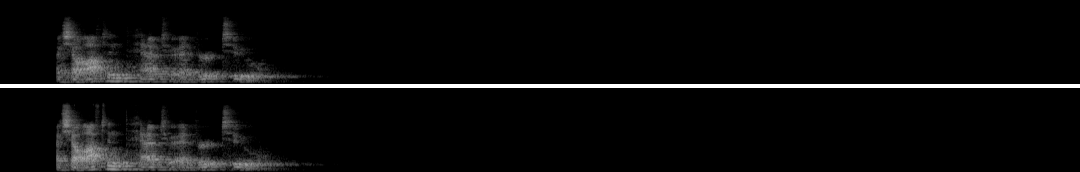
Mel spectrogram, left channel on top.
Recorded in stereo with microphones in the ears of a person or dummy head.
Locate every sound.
0.6 s a man speaking: 45° right (ahead or behind), 0.5 m; by 2.6 s 25° right (ahead or behind), 1.3 m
